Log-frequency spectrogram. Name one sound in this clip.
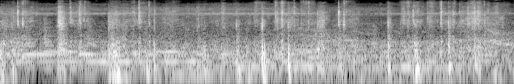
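Footsteps tread steadily on stone and grass.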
